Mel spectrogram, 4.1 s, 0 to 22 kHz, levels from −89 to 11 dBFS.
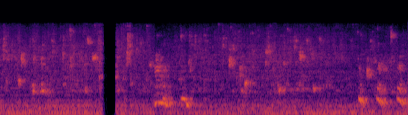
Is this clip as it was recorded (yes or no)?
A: yes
